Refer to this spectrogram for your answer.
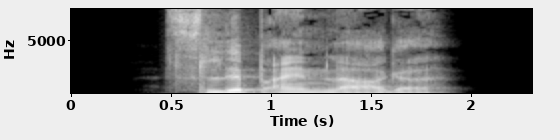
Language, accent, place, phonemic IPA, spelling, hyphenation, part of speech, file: German, Germany, Berlin, /ˈslɪp.(ʔ)aɪ̯nˌlaːɡə/, Slipeinlage, Slip‧ein‧la‧ge, noun, De-Slipeinlage.ogg
- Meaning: pantyliner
